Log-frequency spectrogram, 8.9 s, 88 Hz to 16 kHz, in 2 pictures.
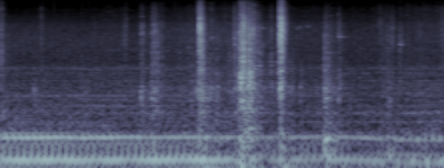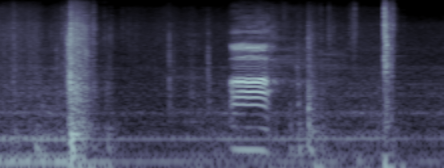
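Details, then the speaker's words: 1965 Impala SS V8 idling on a hot day after its first drag pass: lumpy idle with sharp irregular top-end clacks; oil pressure is great, owner unsure if it's a knock; a broken lifter. "yeah i don't know if you guys can hear that or not but shoot that is very ungood we've got i we got great oil pressure okay great oil pressure i can't tell if we get a knock or what's going on"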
